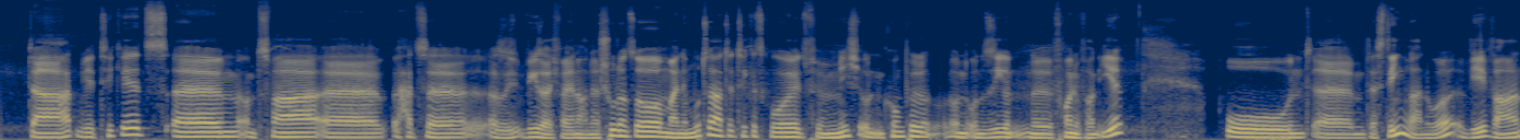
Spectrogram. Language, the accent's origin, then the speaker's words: German; Lower Saxony, Germany; Ich bin ja in Niedersachsen groß geworden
